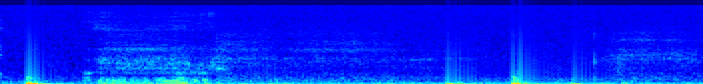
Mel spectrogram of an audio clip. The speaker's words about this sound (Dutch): Kijk, je hebt dus een kick. Hoor je hem? Boom, boom. Kijk, ik begin dan meestal met eh, gewoon een kickje.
